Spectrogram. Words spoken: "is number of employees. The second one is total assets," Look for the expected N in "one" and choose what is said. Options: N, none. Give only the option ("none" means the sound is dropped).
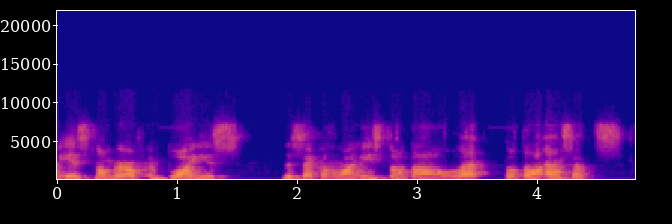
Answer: N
